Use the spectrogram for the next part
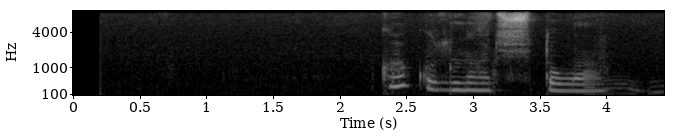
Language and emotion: Russian, sad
